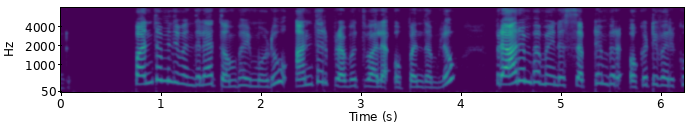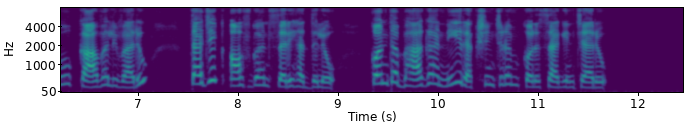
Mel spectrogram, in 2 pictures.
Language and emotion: Telugu, neutral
